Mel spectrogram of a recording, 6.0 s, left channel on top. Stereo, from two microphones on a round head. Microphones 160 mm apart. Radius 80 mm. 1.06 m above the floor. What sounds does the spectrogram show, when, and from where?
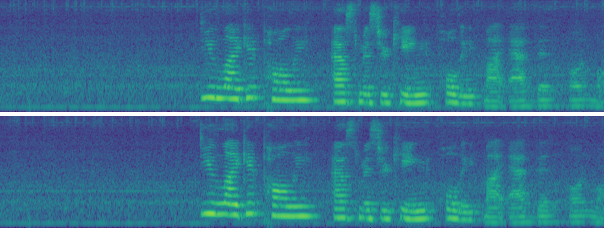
2.0 s a woman speaking: 50° right (ahead or behind), 0.7 m; by 4.7 s 55° left (ahead or behind), 1.2 m
4.8 s a man speaking: 10° right (ahead or behind), 0.7 m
